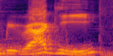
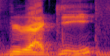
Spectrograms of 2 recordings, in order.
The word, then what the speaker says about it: Biraghi: bring an igor custom biraghi not shout out to abhishek bista who let me know in the comments that it's biragi always let me know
